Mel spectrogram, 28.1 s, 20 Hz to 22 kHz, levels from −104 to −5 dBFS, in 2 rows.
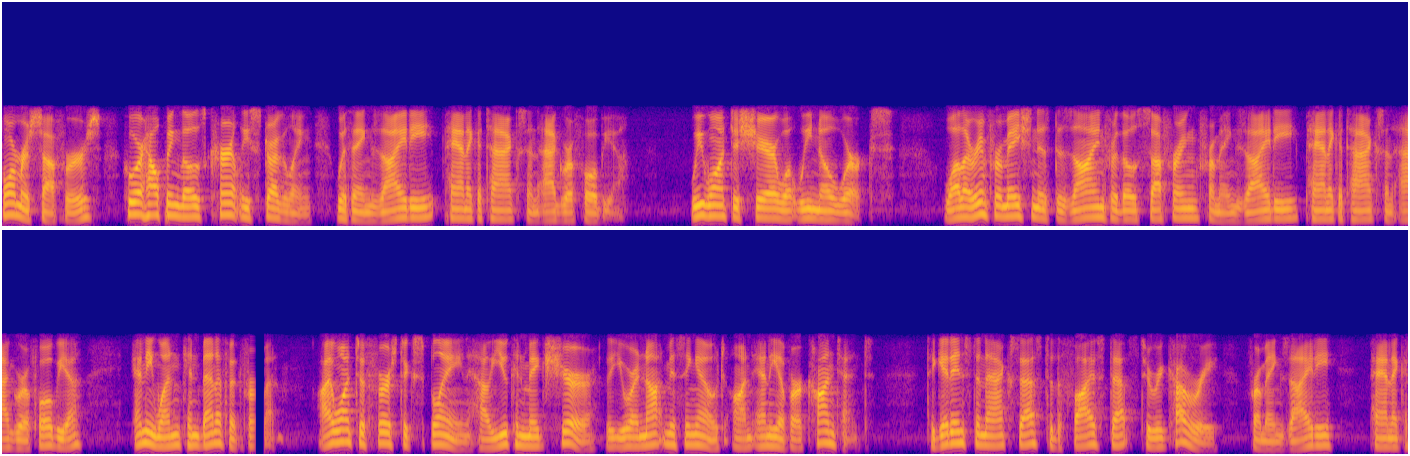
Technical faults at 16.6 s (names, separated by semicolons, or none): packet loss with pitch repetition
